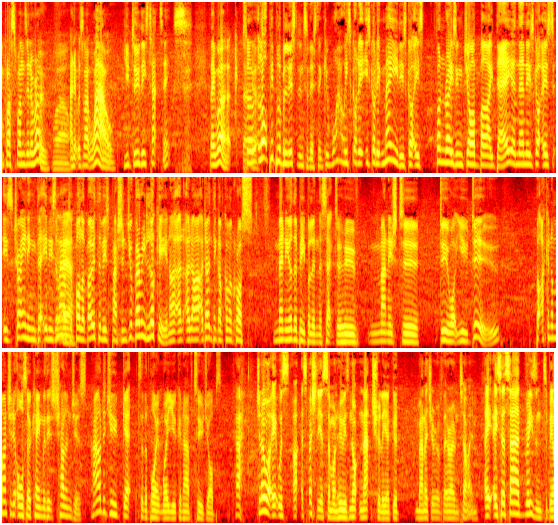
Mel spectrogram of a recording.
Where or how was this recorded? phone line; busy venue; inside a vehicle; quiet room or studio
busy venue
